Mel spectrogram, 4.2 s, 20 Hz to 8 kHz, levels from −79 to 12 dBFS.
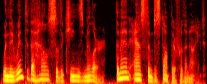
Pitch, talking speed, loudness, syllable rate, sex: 115 Hz, 290 wpm, -17 LUFS, 6.2 syllables/s, male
